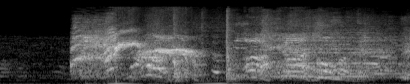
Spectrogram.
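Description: Sudden loud screaming breaks out about a second in, a class of teenagers shrieking in fright, then carries on as shouting, excited chatter and laughter.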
